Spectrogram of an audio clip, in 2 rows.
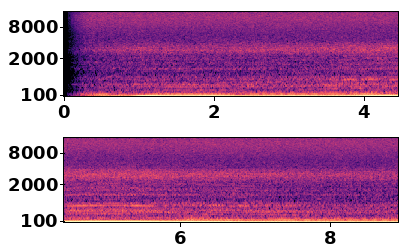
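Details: Ford Fiesta ST 150 engine: a deep, steady drone with a loose, uneven beat about three times a second, an odd cranking-type noise under full load both in gear and out of gear. The cause is unclear.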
